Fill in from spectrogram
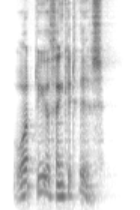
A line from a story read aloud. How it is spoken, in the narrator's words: I asked, as in strained attention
